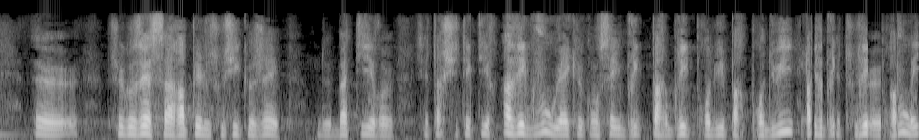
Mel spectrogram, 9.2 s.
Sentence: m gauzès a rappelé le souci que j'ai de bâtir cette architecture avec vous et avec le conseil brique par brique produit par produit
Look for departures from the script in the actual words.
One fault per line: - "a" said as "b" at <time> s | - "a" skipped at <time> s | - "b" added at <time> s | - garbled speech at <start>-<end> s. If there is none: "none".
- garbled speech at 8.0-9.2 s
